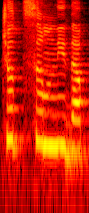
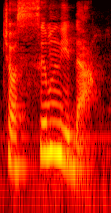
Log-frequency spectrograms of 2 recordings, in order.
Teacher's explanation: Kapag final, T. Pero, kapag daw po si H sinundan ng S, ang kanyang pronunciation ay magiging silent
